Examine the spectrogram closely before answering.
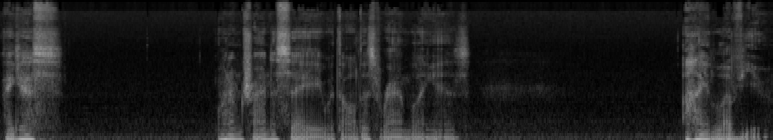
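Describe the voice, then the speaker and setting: A man playing a tender, teasing best friend confessing love in an intimate ASMR roleplay, speaking softly and slowly with breathy drifts into whispering. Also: on the low side, a little hiss or hum, heavily acted. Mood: devoted, heartfelt.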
